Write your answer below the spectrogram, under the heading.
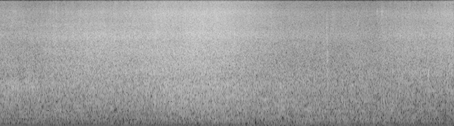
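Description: Small waves washing onto a sandy beach, mixed with wind, swelling to their loudest about two to three seconds in.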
